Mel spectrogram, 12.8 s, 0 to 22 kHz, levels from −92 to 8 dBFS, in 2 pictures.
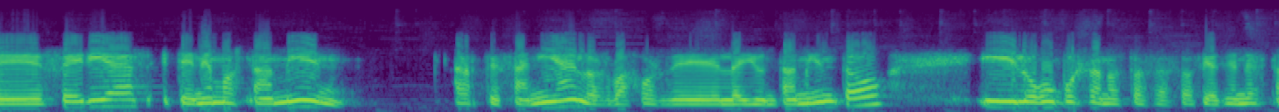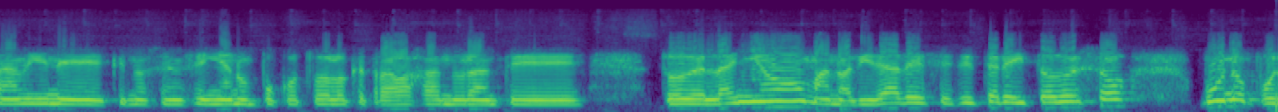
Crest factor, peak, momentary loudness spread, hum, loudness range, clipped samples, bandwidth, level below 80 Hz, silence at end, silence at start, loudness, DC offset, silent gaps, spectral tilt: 12 dB; 0 dBFS; 7 LU; none; 2 LU; under 0.1%; 6.8 kHz; -58 dBFS; 0 s; 0 s; -13 LUFS; under 0.1%; none; -4.5 dB/octave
